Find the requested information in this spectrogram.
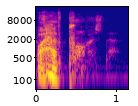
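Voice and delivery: hushed, breathless realisation; panicked whisper. Retold or imitated. Princess whispering as she remembers her promise. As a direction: whisper it in sudden dread, I have promised that.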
